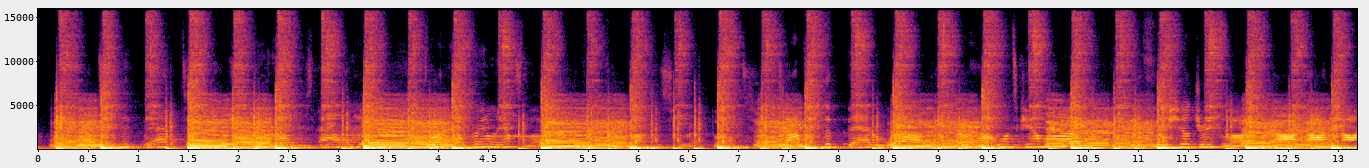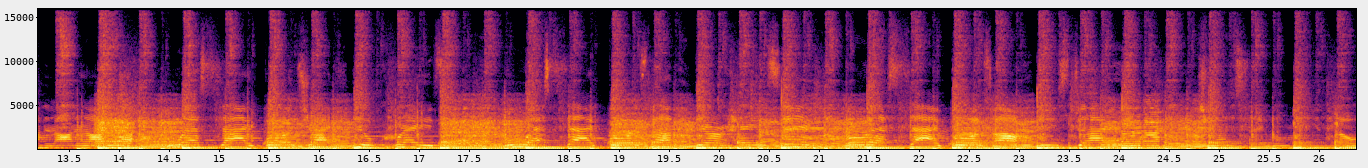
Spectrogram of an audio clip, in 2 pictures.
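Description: Live rock band playing loud, with electric bass guitar and a drum kit keeping a steady beat.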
